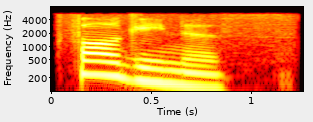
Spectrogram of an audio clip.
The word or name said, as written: fogginess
